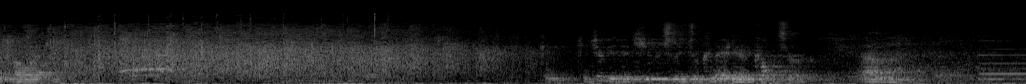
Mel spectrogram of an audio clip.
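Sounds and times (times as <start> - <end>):
audience applause: 0.0 - 5.4
speech: 6.1 - 9.1.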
